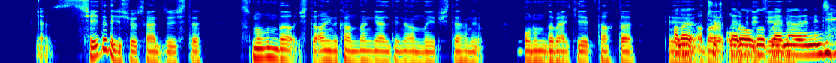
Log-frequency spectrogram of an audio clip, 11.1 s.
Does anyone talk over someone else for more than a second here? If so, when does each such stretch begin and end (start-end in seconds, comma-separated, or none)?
8.9-10.6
